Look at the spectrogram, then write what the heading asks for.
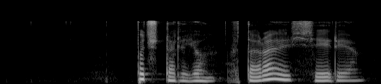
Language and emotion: Russian, sad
